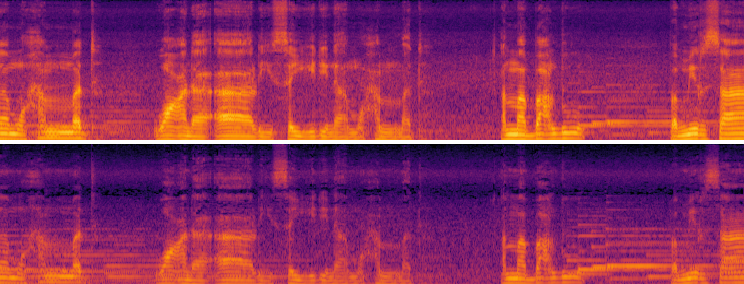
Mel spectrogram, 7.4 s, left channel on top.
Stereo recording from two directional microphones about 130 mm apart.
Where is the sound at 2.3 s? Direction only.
30° left (ahead or behind).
